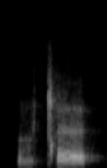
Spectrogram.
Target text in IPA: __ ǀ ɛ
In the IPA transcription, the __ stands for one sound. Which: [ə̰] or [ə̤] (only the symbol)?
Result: ə̤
